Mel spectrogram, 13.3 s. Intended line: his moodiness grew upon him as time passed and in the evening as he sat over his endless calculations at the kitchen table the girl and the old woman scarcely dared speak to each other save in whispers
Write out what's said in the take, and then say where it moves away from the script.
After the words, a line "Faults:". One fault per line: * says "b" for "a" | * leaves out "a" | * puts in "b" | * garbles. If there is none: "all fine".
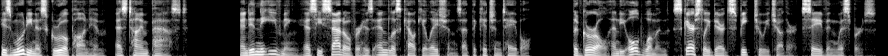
his moodiness grew upon him as time passed and in the evening as he sat over his endless calculations at the kitchen table the girl and the old woman scarcely dared speak to each other save in whispers
Faults:
all fine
